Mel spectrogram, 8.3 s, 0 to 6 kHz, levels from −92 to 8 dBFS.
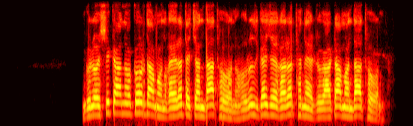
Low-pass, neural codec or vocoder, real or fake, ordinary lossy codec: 5.4 kHz; none; real; Opus, 24 kbps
